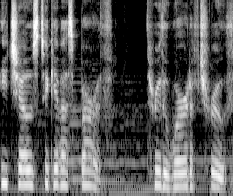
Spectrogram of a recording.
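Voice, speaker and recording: With music in the background, a woman speaks in a calm tone with ordinary pitch variation. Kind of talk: bible reading for meditation.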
